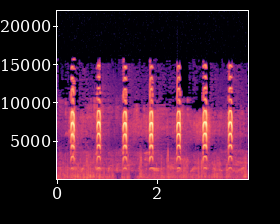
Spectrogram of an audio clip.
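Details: Spur-winged lapwing on a resort beach at Marsa Alam, Egypt: sharp, high metallic notes repeated about every half second, seven evenly spaced calls over a soft background murmur.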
